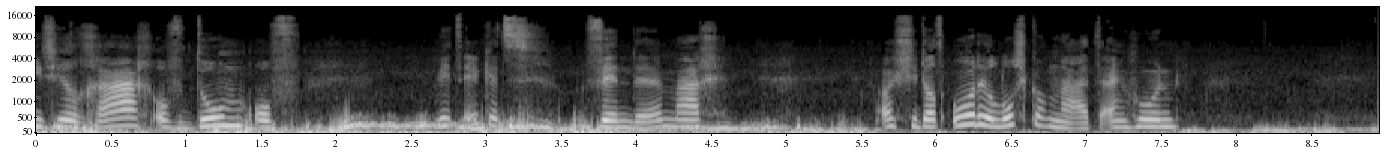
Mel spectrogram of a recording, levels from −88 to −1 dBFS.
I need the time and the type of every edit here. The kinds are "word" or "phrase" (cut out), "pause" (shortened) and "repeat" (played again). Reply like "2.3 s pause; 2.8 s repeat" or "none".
none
